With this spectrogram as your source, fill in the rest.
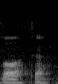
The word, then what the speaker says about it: Vater: I think I check the thing on their pronounces it so I'm puller of Vata and that is the spot guaranteed digestive system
